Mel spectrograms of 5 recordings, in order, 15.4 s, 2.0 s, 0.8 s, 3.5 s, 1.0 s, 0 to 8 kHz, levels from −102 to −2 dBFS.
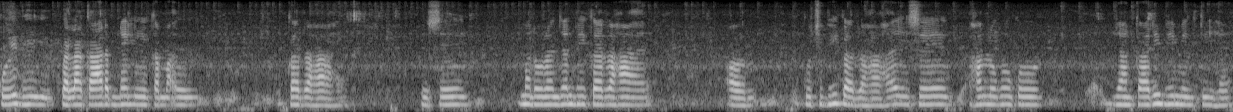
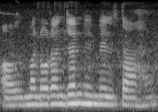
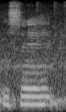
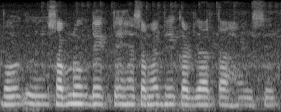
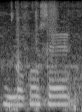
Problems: constant background noise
